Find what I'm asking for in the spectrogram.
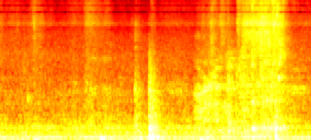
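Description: Running tap water wets a shaving brush at a barbershop sink, a soft steady splashing with a brief clatter midway and a louder, brighter rush of water toward the end.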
